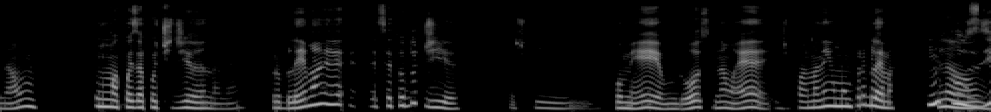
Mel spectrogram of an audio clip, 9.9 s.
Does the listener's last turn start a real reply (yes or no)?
no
